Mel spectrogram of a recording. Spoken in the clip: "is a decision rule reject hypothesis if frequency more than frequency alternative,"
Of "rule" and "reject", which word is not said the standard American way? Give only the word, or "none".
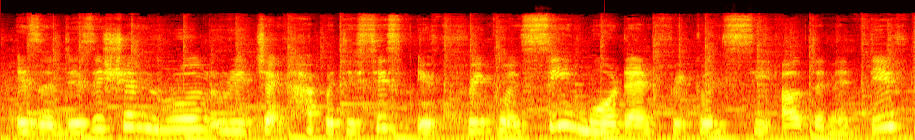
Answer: none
